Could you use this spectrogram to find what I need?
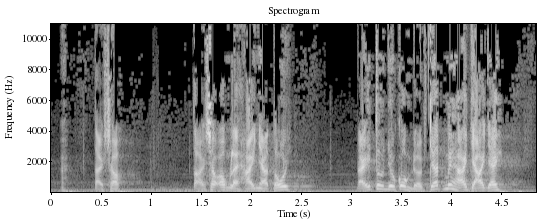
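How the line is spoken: Screaming. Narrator (Vietnamese): Kiên gào lên

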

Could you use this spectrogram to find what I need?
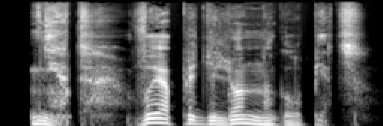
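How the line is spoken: Sighing. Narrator (Russian): вздохнул я

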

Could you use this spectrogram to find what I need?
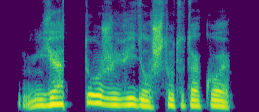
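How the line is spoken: Sudden flat, hoarse, frightened voice. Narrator (Russian): внезапно признался Бен Хэнском ровным, хриплым, испуганным голосом

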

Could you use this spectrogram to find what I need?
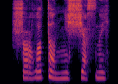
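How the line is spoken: Grumbling mutter. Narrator (Russian): пробурчала я

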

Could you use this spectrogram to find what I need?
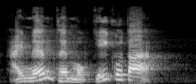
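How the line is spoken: Shout. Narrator (Vietnamese): quát thêm

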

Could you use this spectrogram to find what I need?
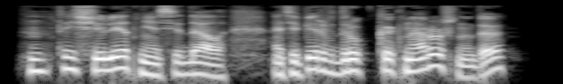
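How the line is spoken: Cheerful, mocking. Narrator (Russian): Очень бодро и насмешливо отозвался Витька

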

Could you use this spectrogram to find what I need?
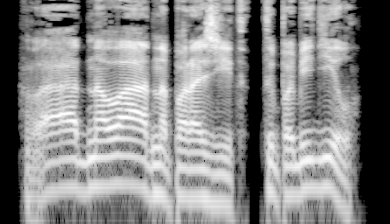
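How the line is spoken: Unpleasant-voiced shooter. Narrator (Russian): неприятным голосом заговорил стрелок

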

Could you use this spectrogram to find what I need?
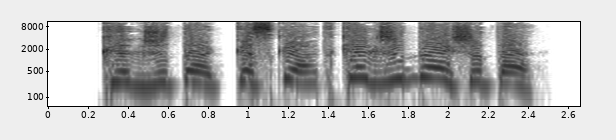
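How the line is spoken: Sobbing lament. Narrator (Russian): Причитая сквозь всхлипы, произнесла девушка

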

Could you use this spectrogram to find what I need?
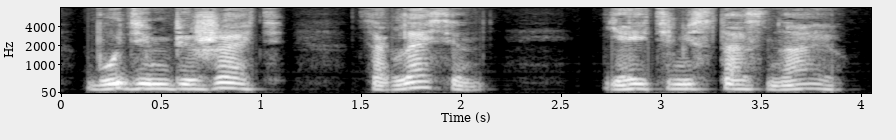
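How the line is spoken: Unhesitating whisper. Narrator (Russian): без раздуманной опаски, шепотом сказал

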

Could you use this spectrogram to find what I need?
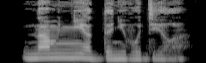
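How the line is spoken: Plain. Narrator (Russian): сказали существа

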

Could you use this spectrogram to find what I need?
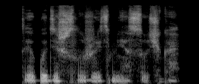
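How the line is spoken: Barely audible whisper. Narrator (Russian): Он еле слышно шепчет

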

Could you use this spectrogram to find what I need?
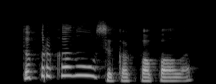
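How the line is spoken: Cheerful young man. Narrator (Russian): парень весело

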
